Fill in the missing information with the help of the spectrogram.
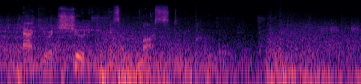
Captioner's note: cannon fire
